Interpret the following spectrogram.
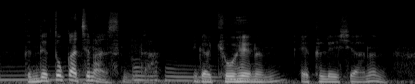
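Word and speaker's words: ἐκκλησία: 헬라어로 발음해 보면 바실레이아 이렇게 발음해요. 그리고 교회는 에클레시아.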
